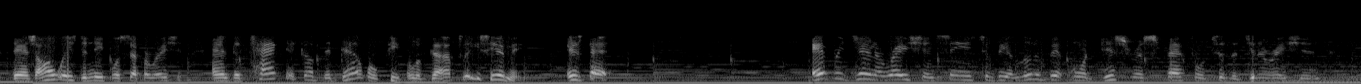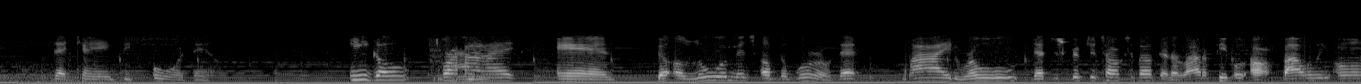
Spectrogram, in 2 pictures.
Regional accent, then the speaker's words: Detroit, Michigan, United States; I'm an Air Force veteran. I grew up in Detroit, so I know about military tactics.

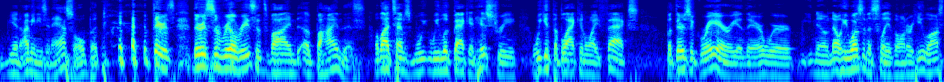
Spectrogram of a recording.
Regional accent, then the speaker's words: Chicago, Illinois, United States; growing up in Chicago, you know, there was always a healthy local wrestling market, especially when I grew up in the 60s and 70s.

